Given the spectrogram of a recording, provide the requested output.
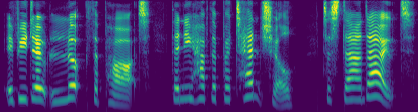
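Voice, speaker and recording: A woman with a West Country English accent, giving scripted coaching advice in a measured, encouraging way. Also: high-pitched, sing-song, bright, forceful tone, no room sound, clean studio sound. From England. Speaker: communication coach.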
